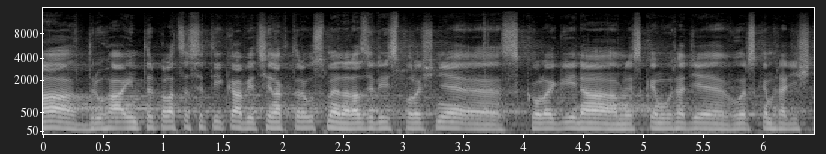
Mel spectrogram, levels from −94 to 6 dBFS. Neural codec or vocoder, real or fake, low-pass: none; real; 14.4 kHz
